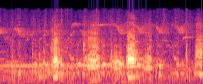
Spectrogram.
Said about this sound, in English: Oats for my hens.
